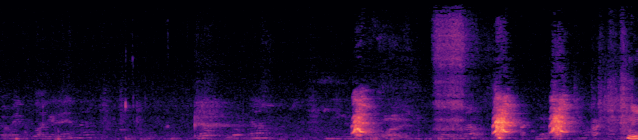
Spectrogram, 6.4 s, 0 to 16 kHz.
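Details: A 9-week-old male French Bulldog-Pug mix puppy, playing while moving around inside a pillow slip, gives a run of sharp, high yapping barks.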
